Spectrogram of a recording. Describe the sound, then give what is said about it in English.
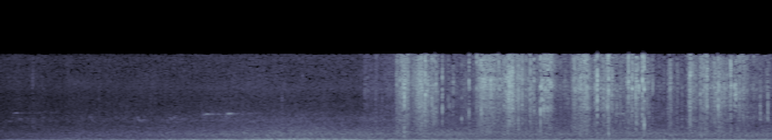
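Footsteps walk along a pathway beside a baby's burial plot, a soft crunching shuffle of many steps under steady, fairly loud background noise with no talking. “And we walk along the pathway here.”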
